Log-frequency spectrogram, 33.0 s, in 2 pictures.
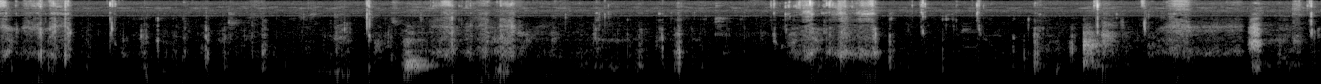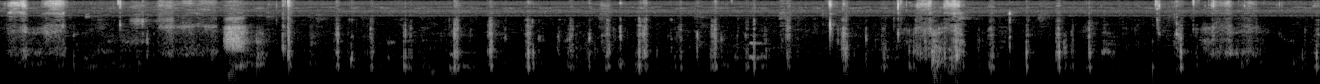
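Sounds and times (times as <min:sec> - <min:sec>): person chewing food: 0:00.0 - 0:33.0.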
